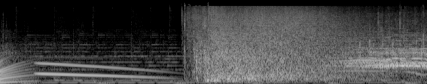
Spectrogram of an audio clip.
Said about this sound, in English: Oh hey, a whale watching boat. Hi guys, wanna see me splash? Okay, here goes.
